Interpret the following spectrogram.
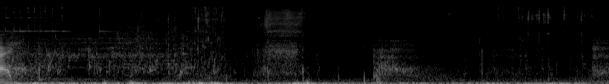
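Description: A small striped bass splashing at the surface as it is reeled in, with a louder burst of splashing about halfway through over steady rumble and handling noise.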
